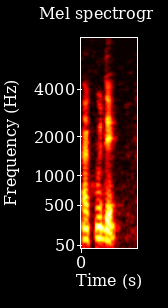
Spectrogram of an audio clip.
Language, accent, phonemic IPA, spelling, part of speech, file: French, France, /a.ku.de/, accoudé, verb, LL-Q150 (fra)-accoudé.wav
- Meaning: past participle of accouder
